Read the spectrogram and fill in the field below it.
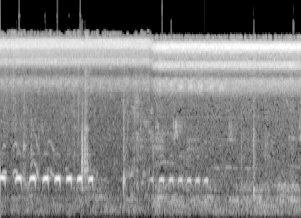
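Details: {'caption': 'White-eared brown dove giving a quick run of eight evenly spaced, hollow, upturned notes, then a softer second run after a pause, against background hiss and faint insect-like noise.'}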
